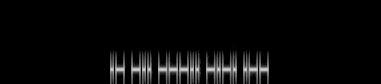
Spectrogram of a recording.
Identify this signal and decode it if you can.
Morse code, heard as a keyed tone, about 44 wpm, 700 Hz. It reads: AD8CW
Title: Call Signs Repeated 3x - 45wpm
